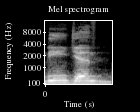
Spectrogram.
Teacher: الراء هنا مسبوقة بألف ممال، إذن فالراء وقفا ستقرأ بالترقيق لأجل هذا الألف ممال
